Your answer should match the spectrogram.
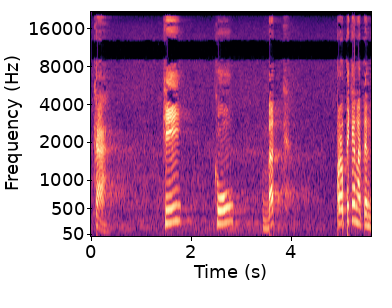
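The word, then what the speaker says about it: ك: Selanjutnya huruf K diucapkan dengan mengangkat pangkal lidah kita ke posisi di depan huruf Qaf. K diucapkan dengan mengalirkan nafas kita. K. Ki, ku, bak. Terdengar ada suara yang atau nafas yang mengalir.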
